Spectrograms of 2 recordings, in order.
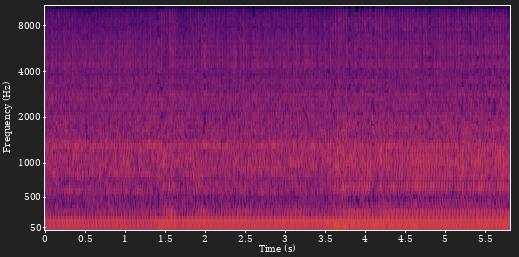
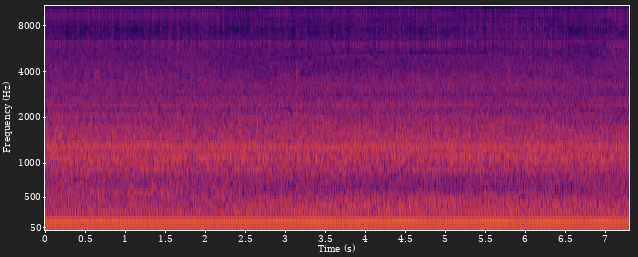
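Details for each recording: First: Husky generator that sat 5 years with bad fuel, first run after carburetor cleaning with carb and airbox refitted, still awaiting air filter, spring and tank grommet: runs well, but the pitch drifts up and down every few seconds at no load, mild governor hunting typical of these. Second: Husky portable generator that sat 5 years with bad fuel and a leaking gas tank, after carburetor cleaning, fuel-flow fix and a new governor spring, run outside: steady drone at constant pitch with no surging, output close to 61 Hz, governor holding speed normally.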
